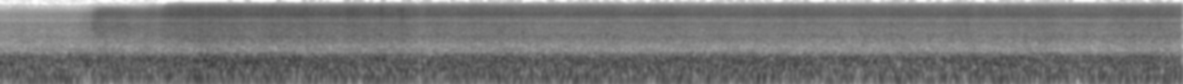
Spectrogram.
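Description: Water rushes and splashes along a ship's hull.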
